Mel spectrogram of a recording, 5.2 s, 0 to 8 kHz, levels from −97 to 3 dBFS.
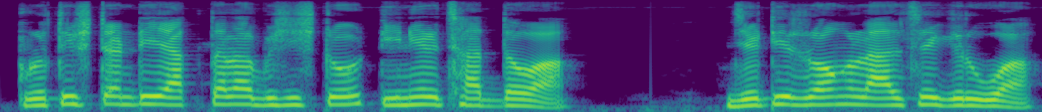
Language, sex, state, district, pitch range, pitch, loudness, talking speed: Bengali, male, West Bengal, Cooch Behar, 180-210 Hz, 195 Hz, -15 LUFS, 115 wpm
